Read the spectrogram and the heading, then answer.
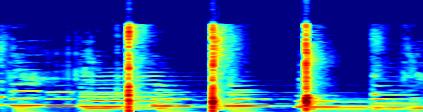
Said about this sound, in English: I am a seal and I clap my hands.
